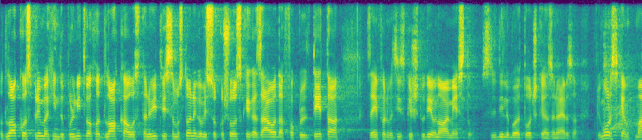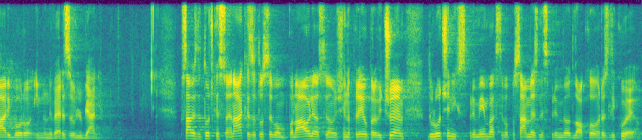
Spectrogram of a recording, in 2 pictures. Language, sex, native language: Slovenian, male, Slovenian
